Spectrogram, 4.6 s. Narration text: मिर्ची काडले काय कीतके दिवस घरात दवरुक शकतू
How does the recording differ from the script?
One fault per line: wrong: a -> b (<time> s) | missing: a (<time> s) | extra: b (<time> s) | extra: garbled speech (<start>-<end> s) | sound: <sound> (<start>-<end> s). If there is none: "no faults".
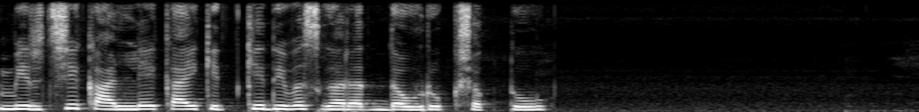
no faults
